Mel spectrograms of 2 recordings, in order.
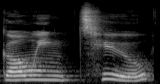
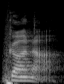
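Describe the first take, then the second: First: Both words are said fully and separately. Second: The words are reduced into one short word. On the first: "instead of saying going to" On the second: "we reduce that to gonna"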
